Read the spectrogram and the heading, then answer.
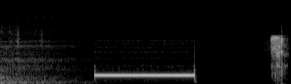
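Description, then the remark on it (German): The ringback tone of an outgoing phone call to a Bild reporter covering 1. FC Köln: one steady, loud, mid-pitched tone held for about a second, then silence before a brief crackling burst, as if the line is picked up. “Und darum rufe meinen Kollegen und Bildreporter für den ersten FC Köln jetzt an.”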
